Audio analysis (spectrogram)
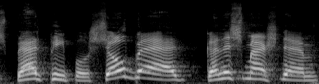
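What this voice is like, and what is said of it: Childlike imitation of another person's voice. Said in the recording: “talks like a toddler”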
